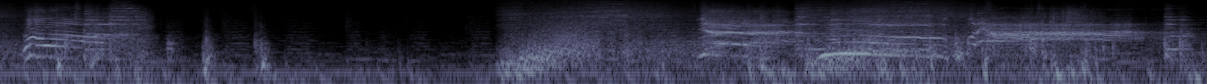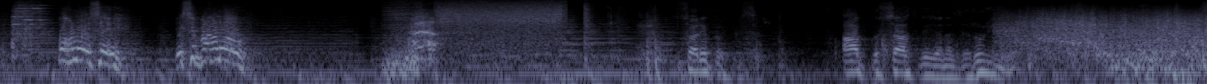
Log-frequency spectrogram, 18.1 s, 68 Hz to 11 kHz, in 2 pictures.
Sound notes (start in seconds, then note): 0.2 groans; 5.3 groans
